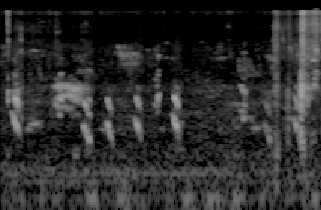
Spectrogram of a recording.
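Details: Francolin known locally as Irani teetar, calling in short, descending chirps spaced a few tenths of a second apart, fainter and quieter than a loud ringing burst near the close, over a soft low rumble.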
